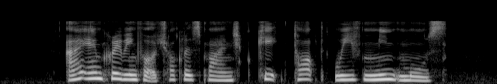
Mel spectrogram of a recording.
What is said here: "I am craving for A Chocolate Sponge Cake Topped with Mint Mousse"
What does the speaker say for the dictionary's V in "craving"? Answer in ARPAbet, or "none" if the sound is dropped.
B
